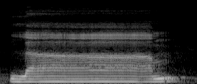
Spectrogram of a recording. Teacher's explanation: হবে মানে কাফ এরকম ভাবে তারপর হচ্ছে হচ্ছে লাম যেবার আগা সামনের উপরে দুই দাঁতের মাড়ির সঙ্গে লাগিয়ে লামটা উচ্চারণ করবেন পাতলা করে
